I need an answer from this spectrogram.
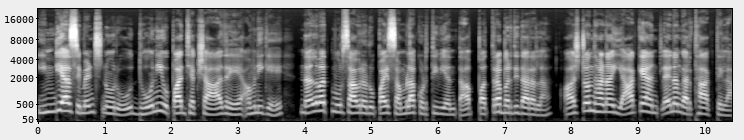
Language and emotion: Kannada, surprised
